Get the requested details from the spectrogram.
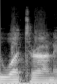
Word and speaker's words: vajra: Chữ vajra này là hai âm. Vajra. Chữ j này chúng ta đọc là j. Vajra, vajra.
